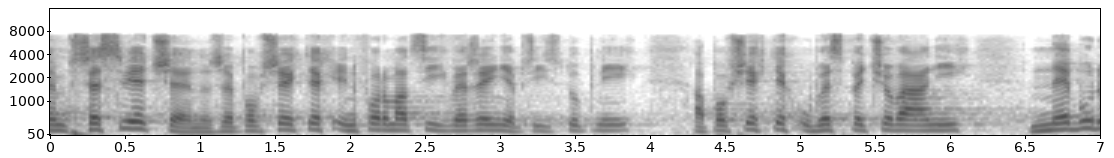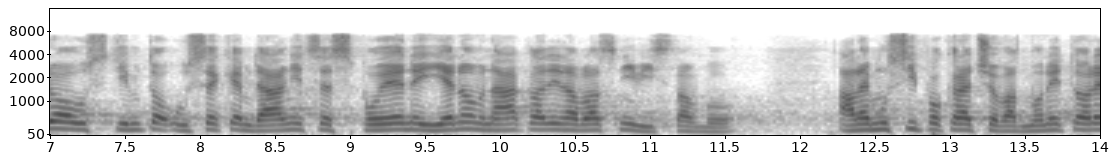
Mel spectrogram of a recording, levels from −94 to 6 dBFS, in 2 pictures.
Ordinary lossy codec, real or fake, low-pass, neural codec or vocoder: MP3, 64 kbps; real; 7.2 kHz; none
